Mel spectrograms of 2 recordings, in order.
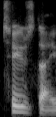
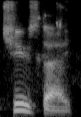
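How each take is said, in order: First: The word is said in an American accent. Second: The word is said in a British accent. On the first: "instead of Tuesday" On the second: "we say Tuesday"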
